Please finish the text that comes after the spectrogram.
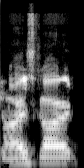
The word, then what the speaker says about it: Skarsgård: Skarsgård.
